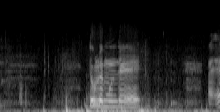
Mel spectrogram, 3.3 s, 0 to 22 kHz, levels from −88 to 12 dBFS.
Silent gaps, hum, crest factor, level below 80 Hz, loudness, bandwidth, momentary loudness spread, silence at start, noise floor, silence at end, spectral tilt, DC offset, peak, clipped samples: none; none; 18 dB; -30 dBFS; -23 LUFS; 6.2 kHz; 25 LU; 0.3 s; -48 dBFS; 0 s; -9 dB/octave; under 0.1%; -6 dBFS; under 0.1%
